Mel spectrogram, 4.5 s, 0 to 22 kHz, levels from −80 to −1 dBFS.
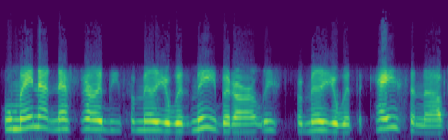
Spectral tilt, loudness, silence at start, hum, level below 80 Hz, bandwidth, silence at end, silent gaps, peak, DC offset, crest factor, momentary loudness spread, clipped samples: -4 dB/octave; -19 LUFS; 0.05 s; none; -64 dBFS; 12 kHz; 0.05 s; none; -2 dBFS; under 0.1%; 18 dB; 10 LU; under 0.1%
